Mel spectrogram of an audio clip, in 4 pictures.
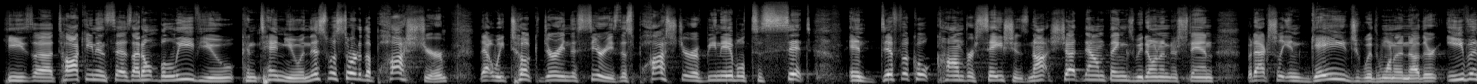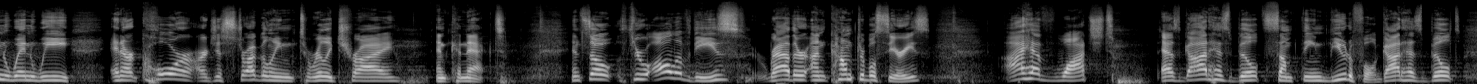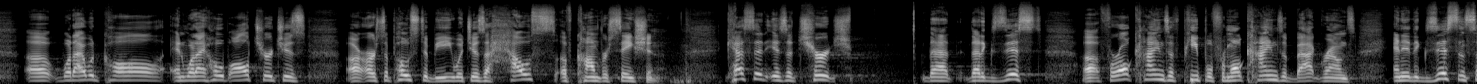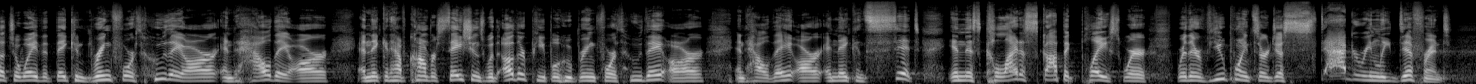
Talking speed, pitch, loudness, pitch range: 175 wpm, 185 Hz, -20 LUFS, 170-210 Hz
